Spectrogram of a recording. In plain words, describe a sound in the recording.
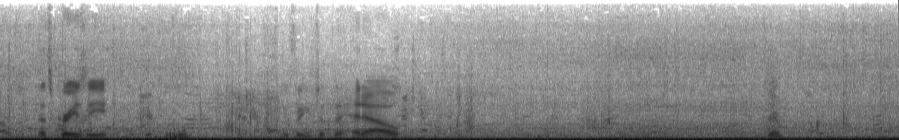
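Men chat casually nearby outdoors.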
